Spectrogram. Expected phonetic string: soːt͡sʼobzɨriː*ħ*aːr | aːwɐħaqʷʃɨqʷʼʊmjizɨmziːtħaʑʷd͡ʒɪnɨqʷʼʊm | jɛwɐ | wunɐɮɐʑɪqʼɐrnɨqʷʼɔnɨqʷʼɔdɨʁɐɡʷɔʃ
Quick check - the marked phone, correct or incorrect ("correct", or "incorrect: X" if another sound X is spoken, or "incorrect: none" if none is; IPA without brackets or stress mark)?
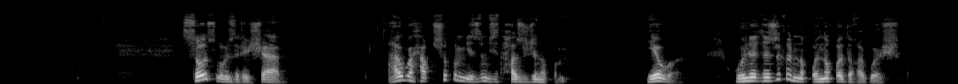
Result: incorrect: ʃ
